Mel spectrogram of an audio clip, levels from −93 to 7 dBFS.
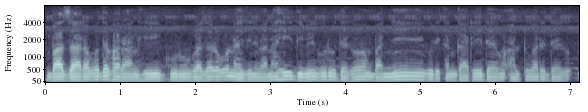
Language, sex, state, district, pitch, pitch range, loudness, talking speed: Chakma, male, Tripura, Unakoti, 115 Hz, 110-120 Hz, -19 LUFS, 185 wpm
